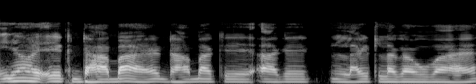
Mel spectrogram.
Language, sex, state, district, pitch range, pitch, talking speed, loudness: Hindi, male, Bihar, West Champaran, 120-130 Hz, 125 Hz, 125 wpm, -17 LUFS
